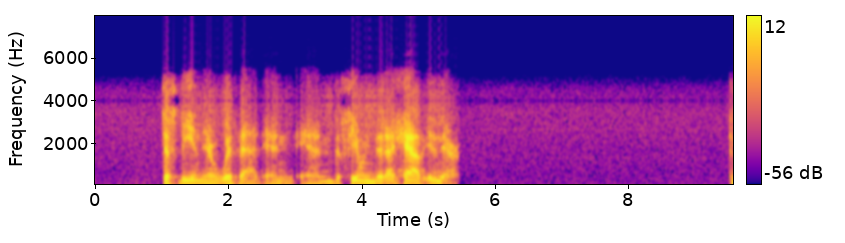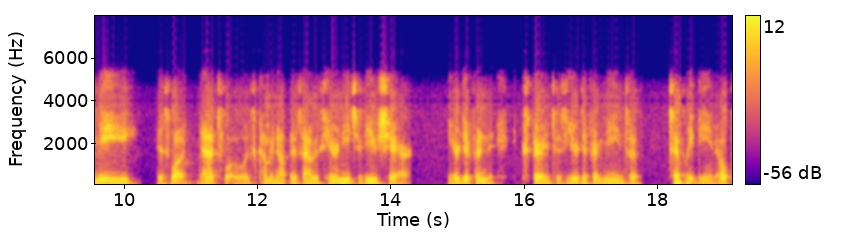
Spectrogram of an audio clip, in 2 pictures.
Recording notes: A Course in Miracles [ACIM] Students are joining together on a Free Conference Call to study A Course of Love [ACOL].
